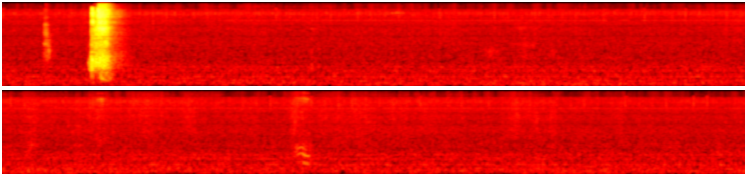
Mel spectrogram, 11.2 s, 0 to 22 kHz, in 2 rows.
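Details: 1-month-old baby boy gives a single sharp, high little sneeze, then quiet room noise; a normal infant sneeze.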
